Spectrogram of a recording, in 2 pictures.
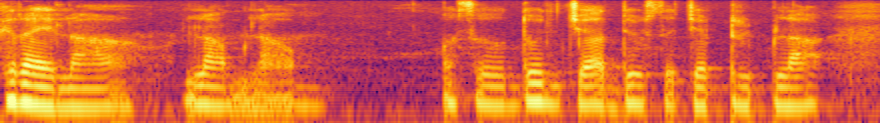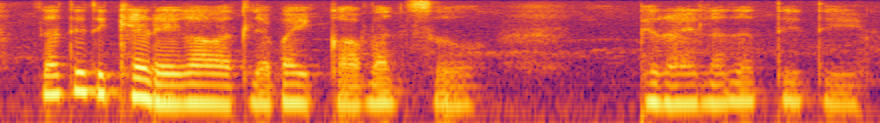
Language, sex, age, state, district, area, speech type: Marathi, female, 30-45, Maharashtra, Sangli, rural, spontaneous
